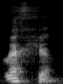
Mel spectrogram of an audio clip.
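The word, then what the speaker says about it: לחם: water is this word, lachem. Any idea what that could possibly mean? Executed upon water would be in feelings or emotions or... Actually, I believe they pronounce this one lechem.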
